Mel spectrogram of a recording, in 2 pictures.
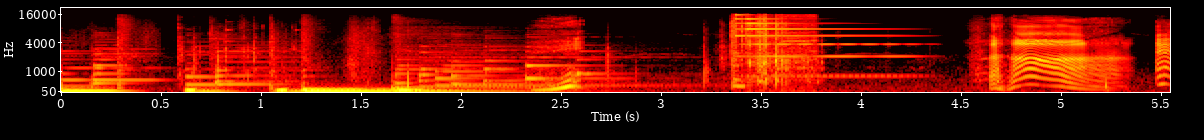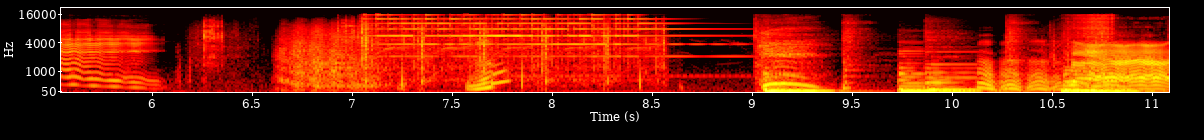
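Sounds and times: cartoon alarm clock ringing: 3.3s - 4.6s, 7.0s - 9.2s.

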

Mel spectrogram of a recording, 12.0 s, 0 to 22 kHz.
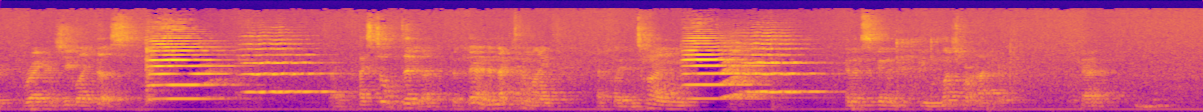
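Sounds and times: viola bowed notes: 1.4s - 3.6s, 6.6s - 8.5s.

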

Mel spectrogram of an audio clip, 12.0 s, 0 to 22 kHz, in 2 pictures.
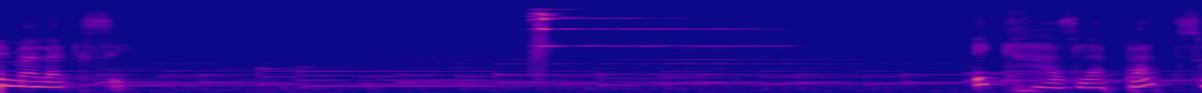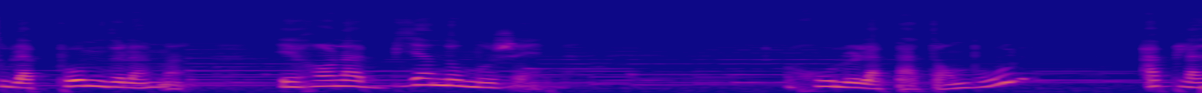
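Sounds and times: soft background music: 0.0s - 12.0s
bright bell ding: 2.7s - 4.0s.

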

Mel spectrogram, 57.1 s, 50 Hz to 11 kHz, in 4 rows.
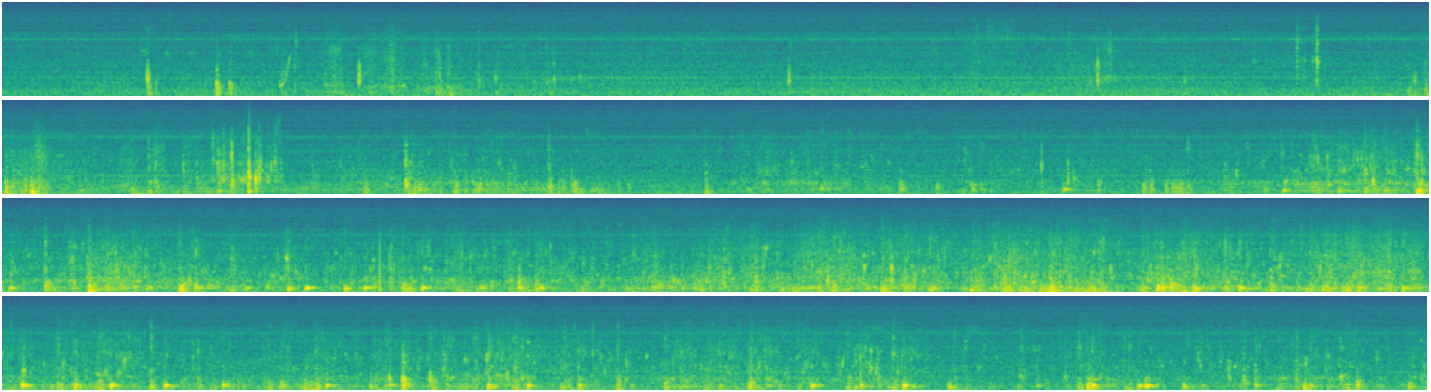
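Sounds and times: water splashing and churning: 0.0s - 57.0s
wind rumble on microphone: 0.0s - 57.0s.

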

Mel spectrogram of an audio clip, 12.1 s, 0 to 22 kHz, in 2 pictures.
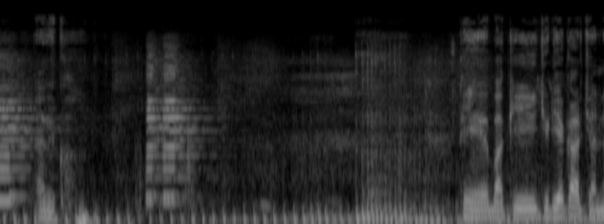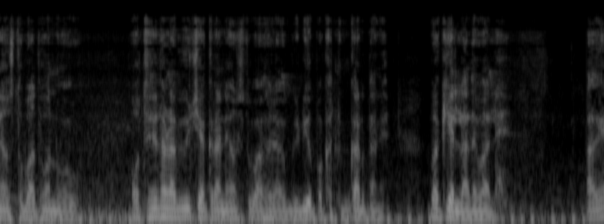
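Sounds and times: small engine running: 2.0s - 4.6s.

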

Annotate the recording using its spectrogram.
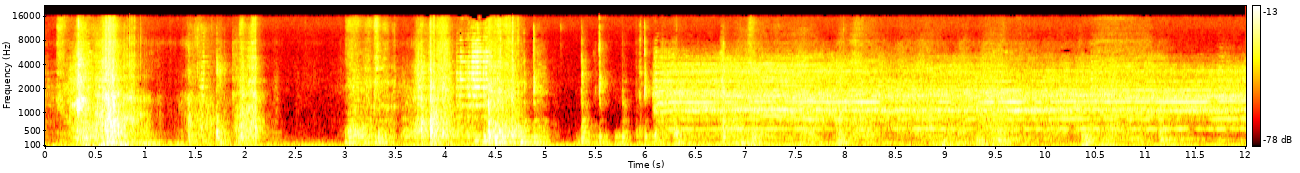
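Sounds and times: drone of held tones: 6.1s - 12.0s.

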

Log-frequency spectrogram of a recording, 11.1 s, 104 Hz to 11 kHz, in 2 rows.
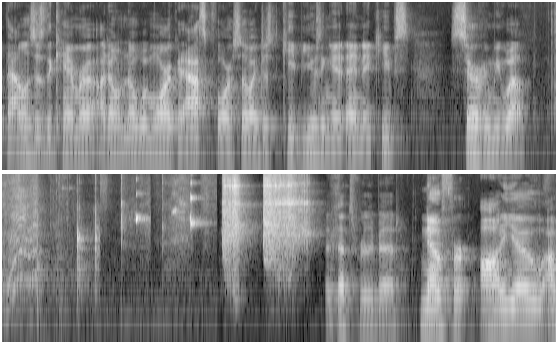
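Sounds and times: microphone sliding out of pouch: 5.5s - 6.2s.

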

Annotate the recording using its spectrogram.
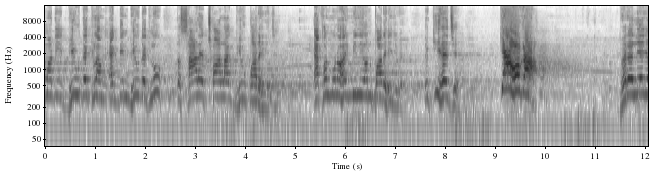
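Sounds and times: man shouting into microphone: 9.1s - 10.6s.

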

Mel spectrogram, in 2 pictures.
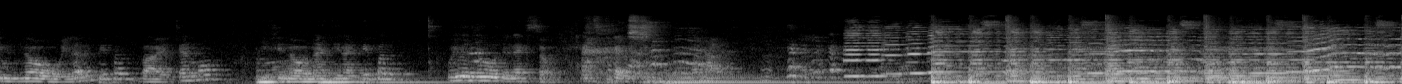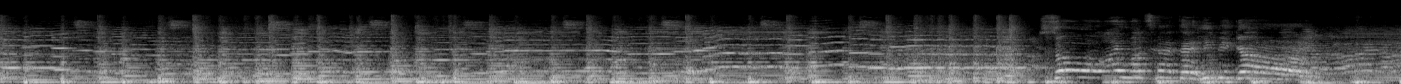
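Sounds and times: double bass: 2.4s - 4.8s, 6.4s - 28.0s
guitar: 2.5s - 5.1s, 5.9s - 28.0s
steady beat: 6.5s - 28.0s
accordion: 8.0s - 24.5s, 26.8s - 28.0s
fiddle: 8.3s - 24.4s.

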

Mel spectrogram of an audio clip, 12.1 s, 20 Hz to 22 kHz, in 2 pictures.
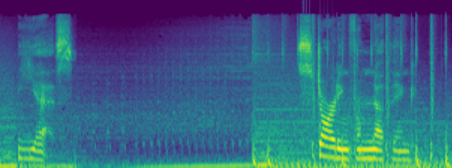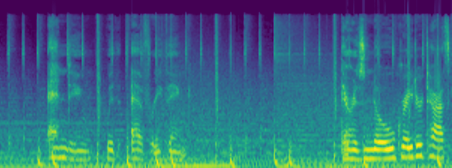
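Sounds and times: low rumble: 0.0s - 11.9s.

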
